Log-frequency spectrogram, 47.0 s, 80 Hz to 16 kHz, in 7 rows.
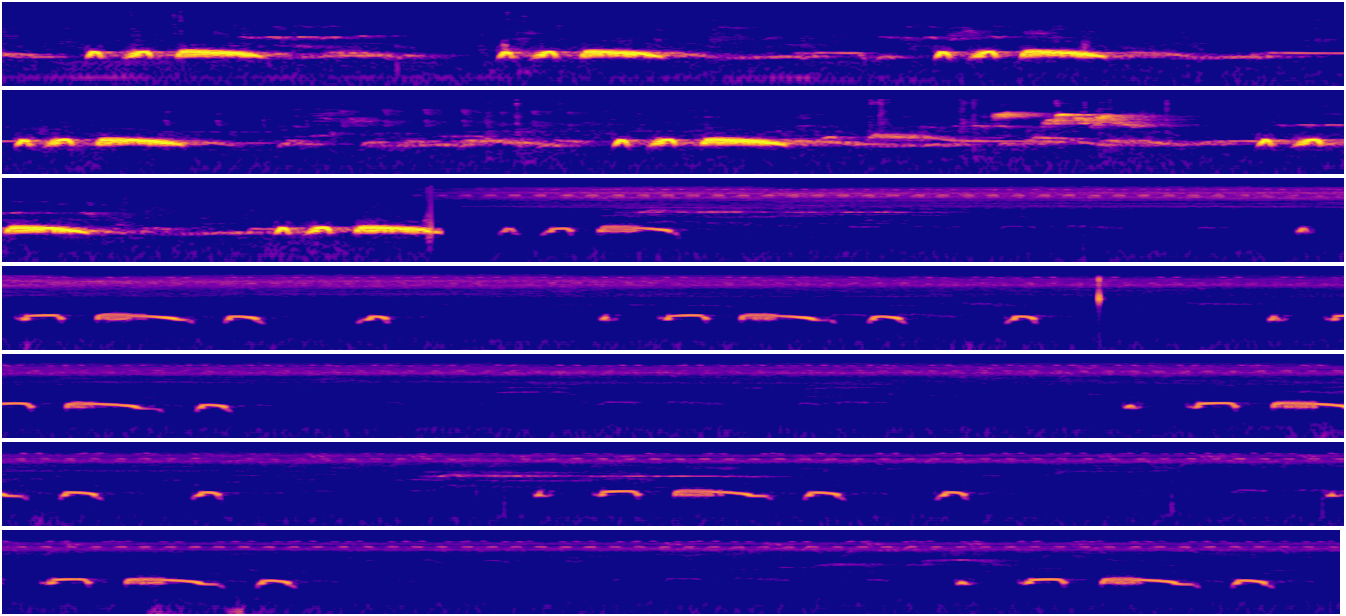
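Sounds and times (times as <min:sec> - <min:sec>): dove cooing: 0:00.0 - 0:17.9, 0:19.9 - 0:22.2, 0:23.1 - 0:25.4, 0:26.4 - 0:28.1, 0:32.4 - 0:34.8, 0:35.7 - 0:38.6, 0:40.1 - 0:41.8, 0:45.0 - 0:46.7
steady high-pitched hiss: 0:00.0 - 0:46.9.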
